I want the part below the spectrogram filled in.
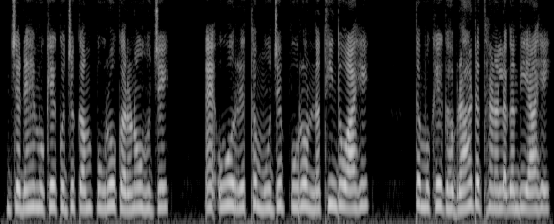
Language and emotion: Sindhi, fearful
